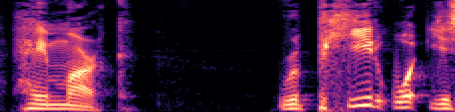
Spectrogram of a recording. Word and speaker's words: Mark: Another thing about Mark is when he says his fucking name to people, Merk. That's how they say it in Ireland, Merk.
